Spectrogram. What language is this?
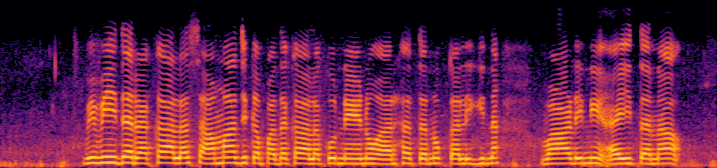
Telugu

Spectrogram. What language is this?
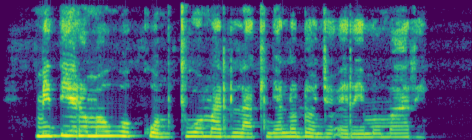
Luo (Kenya and Tanzania)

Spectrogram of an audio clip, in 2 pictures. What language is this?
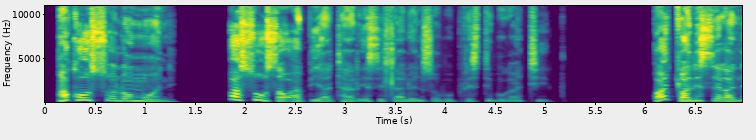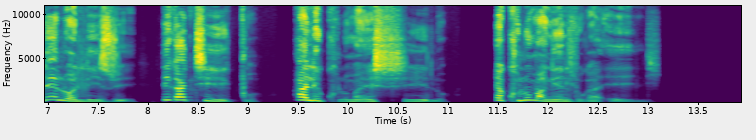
North Ndebele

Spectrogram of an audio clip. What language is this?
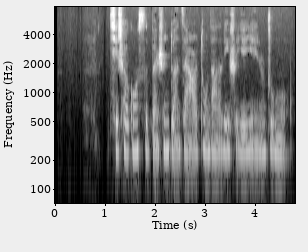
Chinese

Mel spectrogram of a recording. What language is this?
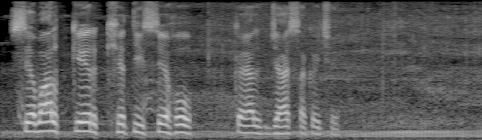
Maithili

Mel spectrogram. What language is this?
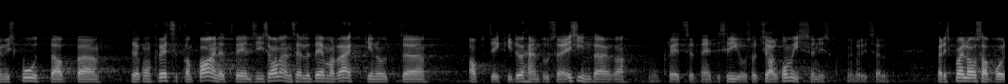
Estonian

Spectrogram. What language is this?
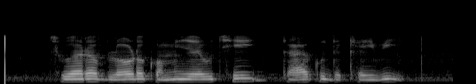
Odia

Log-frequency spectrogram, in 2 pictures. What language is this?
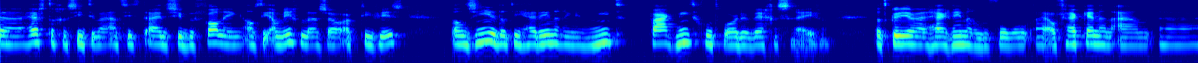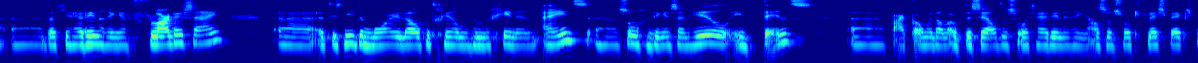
Dutch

